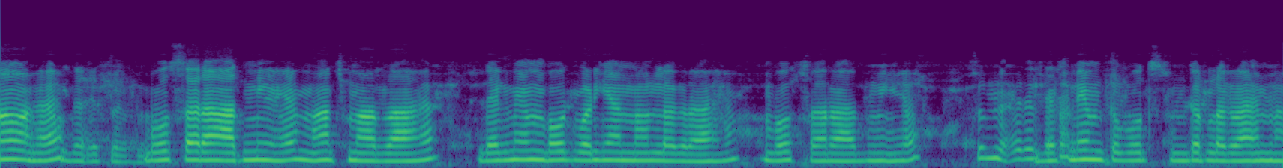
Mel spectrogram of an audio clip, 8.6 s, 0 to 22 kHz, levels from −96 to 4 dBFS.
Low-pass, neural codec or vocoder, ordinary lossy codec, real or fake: none; codec, 16 kHz, 4 kbps, FunCodec, trained on LibriTTS, 50 frames a second; none; fake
